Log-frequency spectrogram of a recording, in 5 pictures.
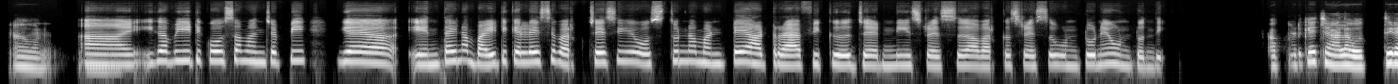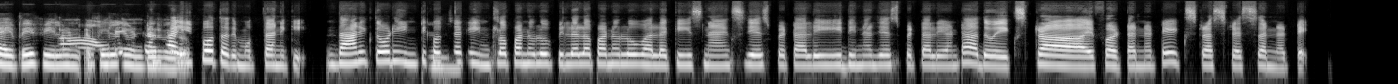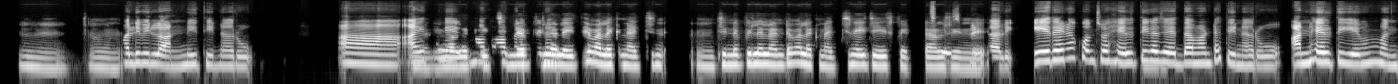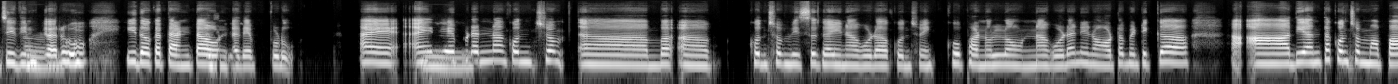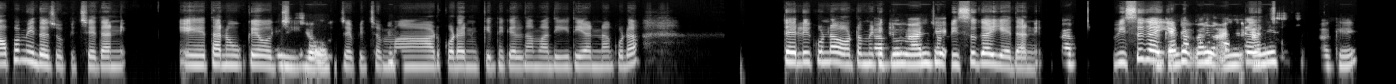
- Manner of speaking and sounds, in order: in English: "వర్క్"; in English: "ట్రాఫిక్, జర్నీ"; in English: "వర్క్"; in English: "ఫీల్"; in English: "స్నాక్స్"; in English: "డిన్నర్"; in English: "ఎక్స్‌ట్రా ఎఫర్ట్"; in English: "ఎక్స్‌ట్రా స్ట్రెస్"; in English: "హెల్తీగా"; in English: "అన్‌హెల్తీ"; laughing while speaking: "మంచిగా తింటారు"; in English: "ఆటోమేటిక్‌గా"; other background noise; in English: "ఆటోమేటిక్‌గా"; tapping
- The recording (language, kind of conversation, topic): Telugu, podcast, పని ఒత్తిడి వల్ల మీకు ఎప్పుడైనా పూర్తిగా అలసిపోయినట్టుగా అనిపించిందా, దాన్ని మీరు ఎలా ఎదుర్కొన్నారు?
